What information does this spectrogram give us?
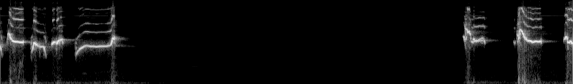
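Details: Oriental magpie-robin song used to rile rival magpie-robins and make them sing. A short burst of varied whistles is followed by several seconds of silence, then a few more sharp, piercing whistled notes.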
